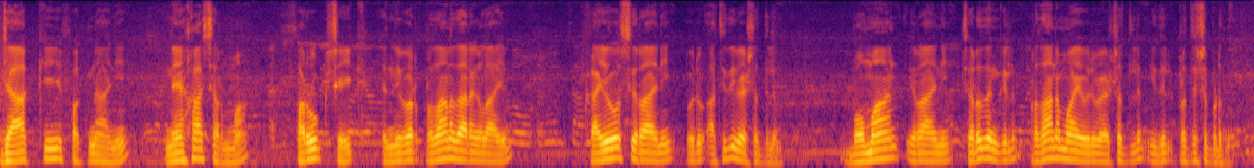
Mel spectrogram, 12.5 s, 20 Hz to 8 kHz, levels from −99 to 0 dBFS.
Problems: constant background noise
